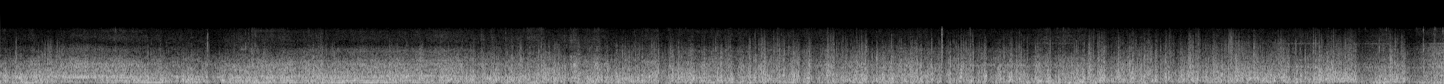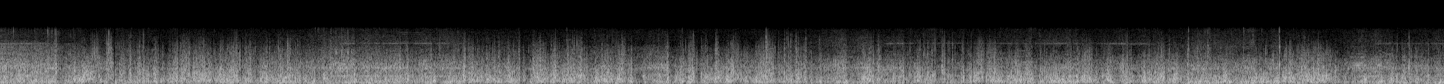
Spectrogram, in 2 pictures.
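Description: Steady engine and road noise of a moving intercity bus, heard from inside the passenger cabin, with wind noise on the microphone.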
